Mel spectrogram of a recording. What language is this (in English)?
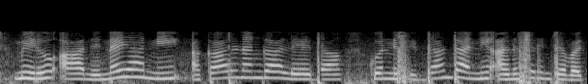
Telugu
